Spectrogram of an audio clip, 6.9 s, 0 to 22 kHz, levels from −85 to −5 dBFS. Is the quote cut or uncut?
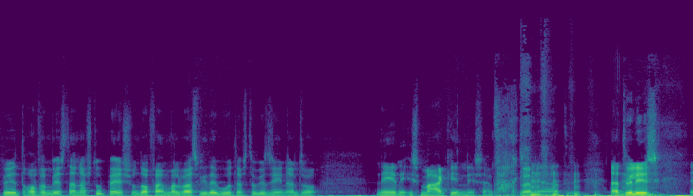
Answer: cut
